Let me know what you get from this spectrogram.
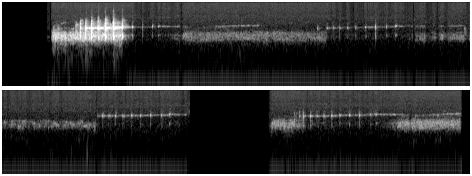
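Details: A Cajun chorus frog in the Southeast Texas (Houston) area gives a quiet, ascending pattern of clicks in rising trills, like fingers run along a comb.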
